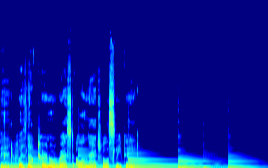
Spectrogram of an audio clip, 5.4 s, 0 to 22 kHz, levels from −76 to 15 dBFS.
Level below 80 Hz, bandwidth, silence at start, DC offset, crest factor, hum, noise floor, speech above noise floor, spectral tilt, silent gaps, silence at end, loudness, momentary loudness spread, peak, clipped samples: -44 dBFS; 16.5 kHz; 0 s; under 0.1%; 18 dB; none; -46 dBFS; 25 dB; -6 dB/octave; none; 0.3 s; -24 LUFS; 18 LU; -6 dBFS; under 0.1%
